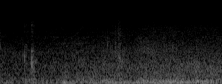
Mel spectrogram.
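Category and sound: nature, rushing sea waves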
